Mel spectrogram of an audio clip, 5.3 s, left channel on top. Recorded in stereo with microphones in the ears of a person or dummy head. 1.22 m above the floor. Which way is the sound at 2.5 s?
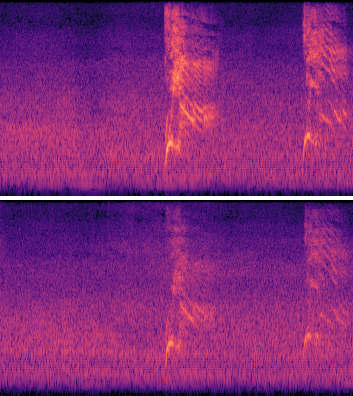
70° left (ahead or behind).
